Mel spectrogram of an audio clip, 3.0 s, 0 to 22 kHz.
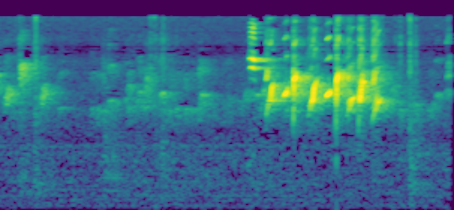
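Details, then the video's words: European goldfinch, Balkan subspecies, from a 2022 song competition entry: faint soft twitters at first, then after a quiet gap a loud rapid series of high chirping notes lasting about a second. "Pesma štiglića 003/22 World Championship in Goldfinch Song"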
